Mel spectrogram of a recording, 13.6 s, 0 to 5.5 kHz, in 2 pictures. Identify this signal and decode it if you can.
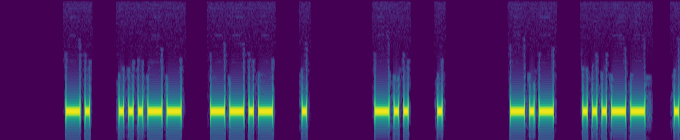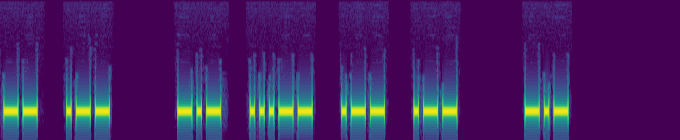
Morse code, heard as a keyed tone, about 24 wpm, spaced as for 18 wpm, 550 Hz. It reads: N3QE DE K3WW K3WW K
